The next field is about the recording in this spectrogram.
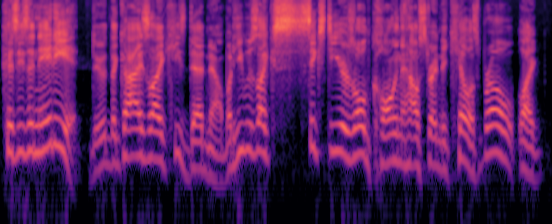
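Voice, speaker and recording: A man's voice: sits high, lively intonation, fast, no echo, clean studio sound. A man from Colombia telling his story as a podcast guest, blunt and joking, acting out the people he quotes. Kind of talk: casual storytelling.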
